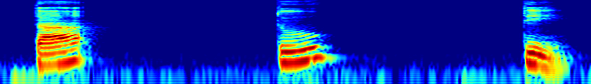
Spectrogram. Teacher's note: So ta is pronounced from there. So with the tip of the tongue touching the roots of thanaya ulya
